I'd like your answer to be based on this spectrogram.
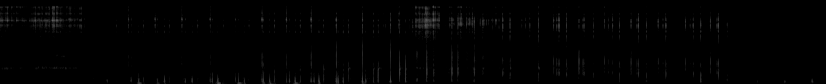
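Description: Long fingernails tap on the glass sides of a medium glass jar with a gold metal screw lid, full of dried mung beans. After a brief bright, hissy rattle at the start, dozens of quick, sharp, high clicks follow in an uneven rhythm, each dying away almost instantly. They thin out into a few soft, sparse taps at the end.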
